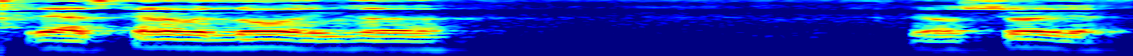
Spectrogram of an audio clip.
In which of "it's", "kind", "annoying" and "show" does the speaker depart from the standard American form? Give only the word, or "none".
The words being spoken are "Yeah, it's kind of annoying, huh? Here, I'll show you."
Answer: none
